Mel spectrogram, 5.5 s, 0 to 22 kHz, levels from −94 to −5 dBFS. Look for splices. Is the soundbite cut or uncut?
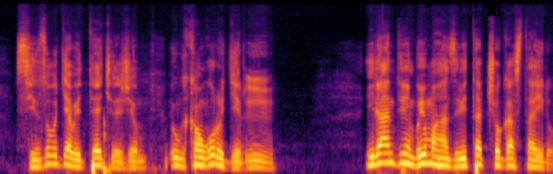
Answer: cut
